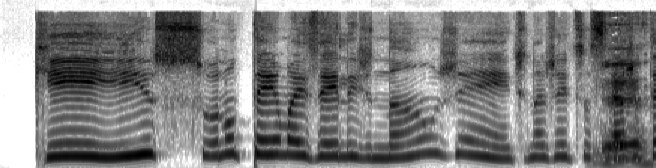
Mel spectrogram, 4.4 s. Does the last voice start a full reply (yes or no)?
yes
